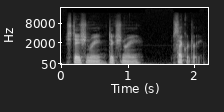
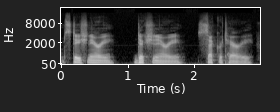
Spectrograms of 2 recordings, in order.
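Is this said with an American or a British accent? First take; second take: British; American. First: It is said with a British accent. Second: It is said with an American accent.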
